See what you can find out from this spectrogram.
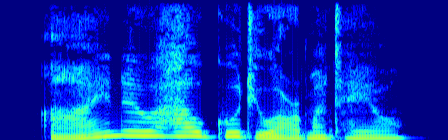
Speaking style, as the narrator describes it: Abigail replied soothingly

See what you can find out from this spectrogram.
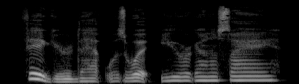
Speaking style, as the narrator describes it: Magruder said gloomily

